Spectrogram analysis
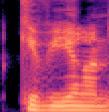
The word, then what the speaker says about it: Giveon: It looks like it's Giveon. Giveon, sorry. Like he's an Eevee evolution.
